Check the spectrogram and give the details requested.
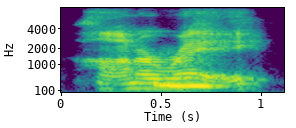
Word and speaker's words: Honoré: It's French. It has its emphasis is on the last E, honoré. Okay. That's why it's got that little thing over the E.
